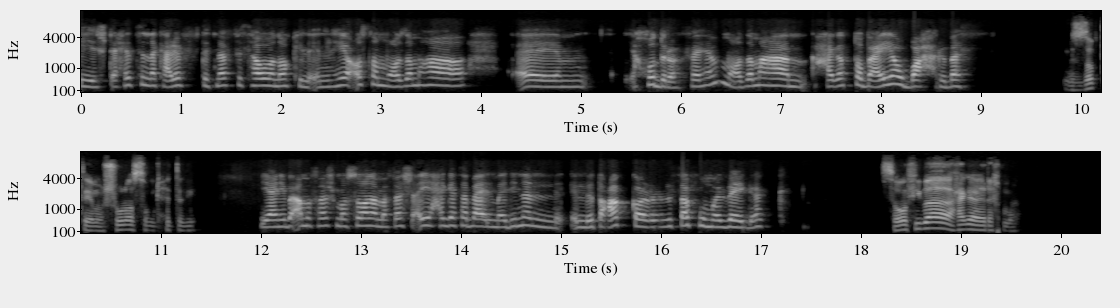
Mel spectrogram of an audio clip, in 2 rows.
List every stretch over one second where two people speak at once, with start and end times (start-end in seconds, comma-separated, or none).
none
